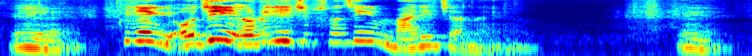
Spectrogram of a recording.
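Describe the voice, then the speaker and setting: A woman's voice: a little high, very animated, moderate pace, gravelly, a little hiss or hum. A middle-aged woman hosting live parenting advice, speaking firmly and directly and acting out parent-child exchanges. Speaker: parenting counselor.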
